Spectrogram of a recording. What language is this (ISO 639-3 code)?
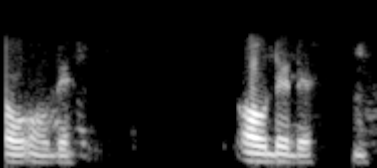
brx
